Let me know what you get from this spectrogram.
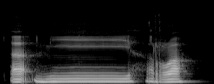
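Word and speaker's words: أميرة: Amira, une princesse. Amir, Amira. On entend A.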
